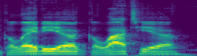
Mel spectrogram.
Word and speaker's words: Galatea: And I know I keep mispronouncing her name. Please correct me again. Galatea.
